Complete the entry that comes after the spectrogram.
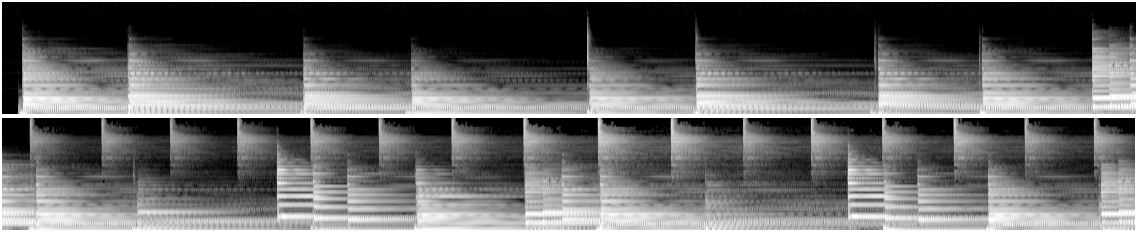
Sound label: Karaoke Version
